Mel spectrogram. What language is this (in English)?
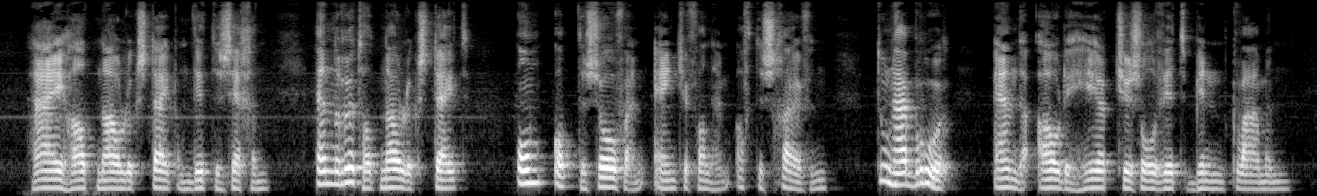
Dutch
